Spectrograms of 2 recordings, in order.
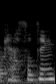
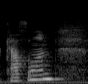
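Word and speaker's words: Castellon: I always say her name wrong because I want to call her Castleton because I want to switch the words, but that's not it. It's Castlellon.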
